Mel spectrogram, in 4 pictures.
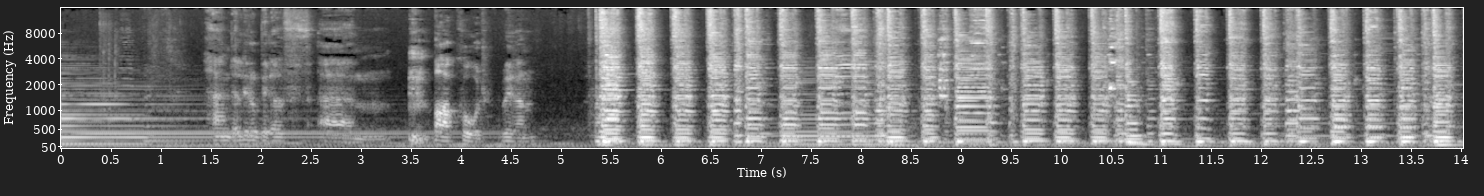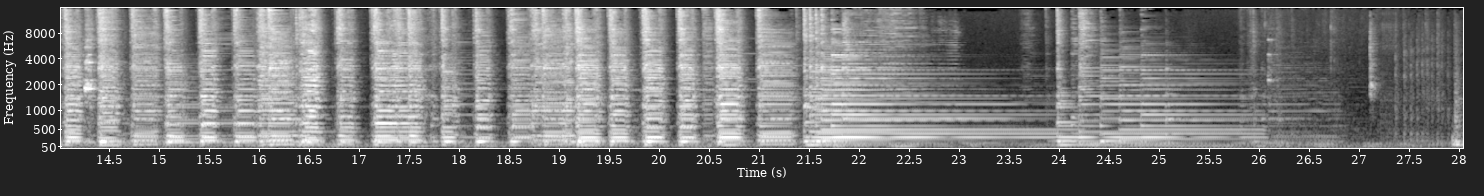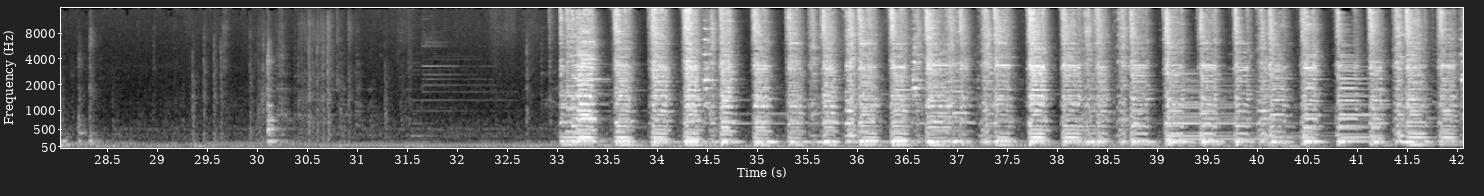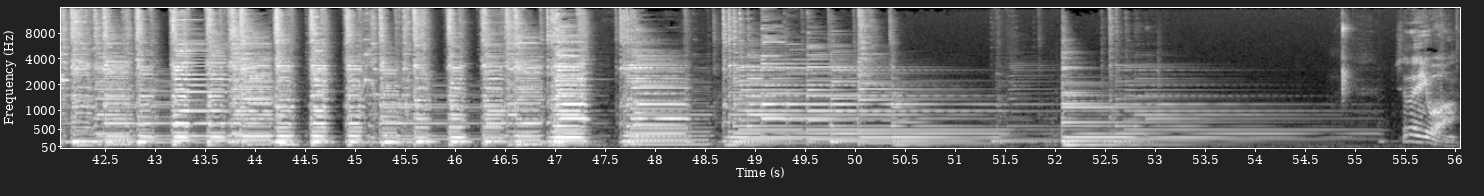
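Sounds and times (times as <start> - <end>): acoustic guitar strumming: 0.0 - 28.2, 29.2 - 55.3.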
